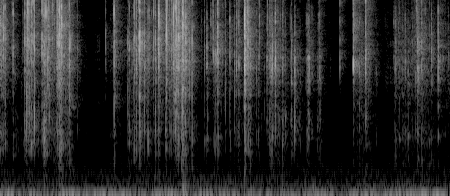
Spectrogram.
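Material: Plastic.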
